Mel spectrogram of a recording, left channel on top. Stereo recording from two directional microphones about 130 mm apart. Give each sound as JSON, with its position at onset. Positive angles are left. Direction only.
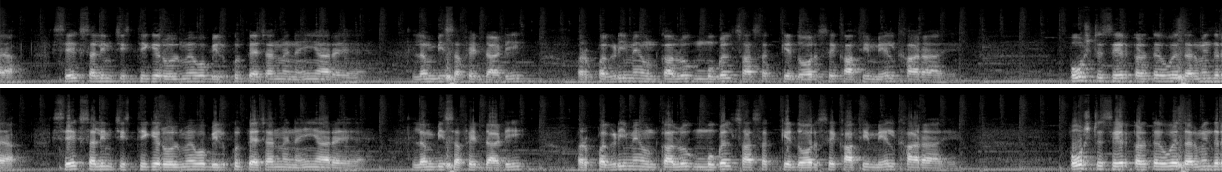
{"t": 0.6, "sound": "speech", "side_deg": -40}
{"t": 10.7, "sound": "speech", "side_deg": -40}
